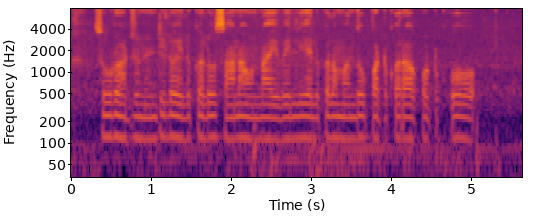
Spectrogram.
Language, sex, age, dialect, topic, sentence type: Telugu, male, 18-24, Telangana, agriculture, statement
